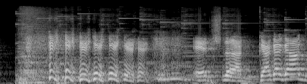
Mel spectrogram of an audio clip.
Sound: laugh

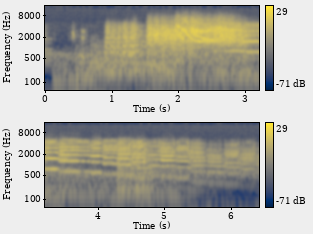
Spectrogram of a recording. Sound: dramatic instrumental music; guns firing

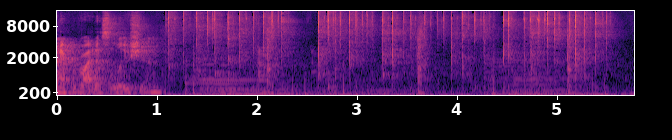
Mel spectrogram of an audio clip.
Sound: keyboard clicking

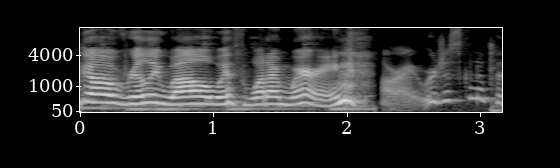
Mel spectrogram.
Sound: chuckles

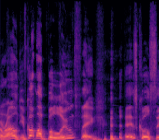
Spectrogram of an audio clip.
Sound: laughs

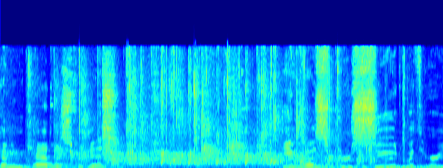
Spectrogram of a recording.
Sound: audience applauding

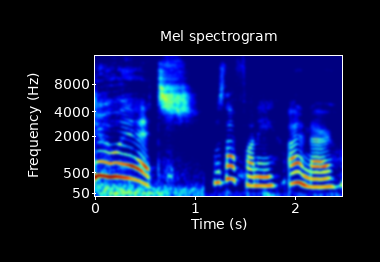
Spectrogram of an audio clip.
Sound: explosions

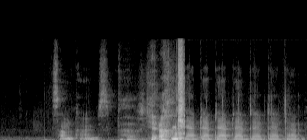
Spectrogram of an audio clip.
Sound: laughs

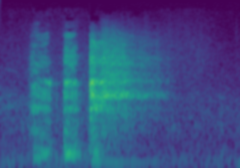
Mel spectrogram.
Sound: clearing his throat

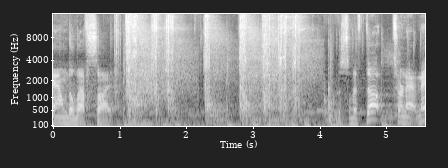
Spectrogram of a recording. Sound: driver whirring

